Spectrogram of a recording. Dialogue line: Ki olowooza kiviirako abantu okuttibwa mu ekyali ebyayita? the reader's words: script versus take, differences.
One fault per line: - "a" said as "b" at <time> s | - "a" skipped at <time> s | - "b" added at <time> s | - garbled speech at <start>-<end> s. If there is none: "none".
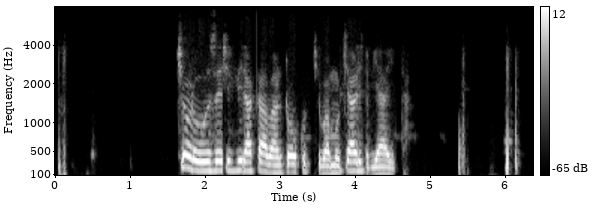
none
